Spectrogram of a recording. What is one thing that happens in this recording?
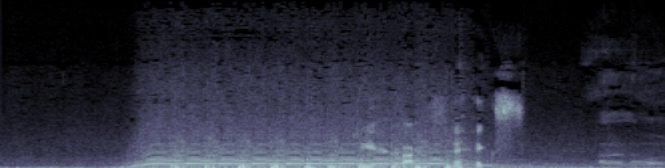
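A race car engine revs up and roars steadily.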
